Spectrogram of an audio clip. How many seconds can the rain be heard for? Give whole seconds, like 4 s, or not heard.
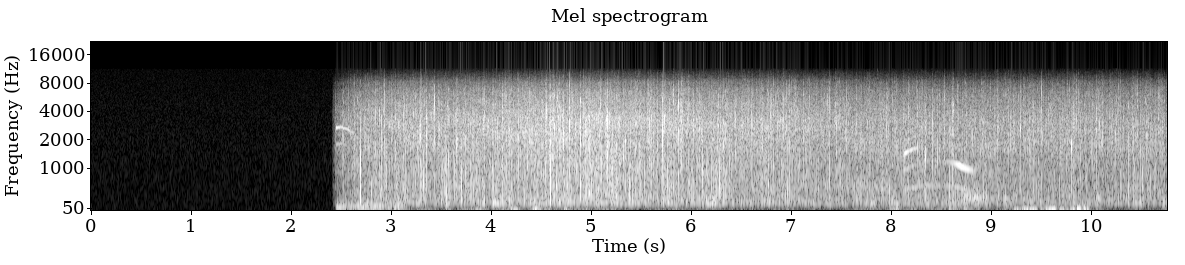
8 s.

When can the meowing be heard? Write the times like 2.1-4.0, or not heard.
2.4-3.1, 8.1-8.8.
